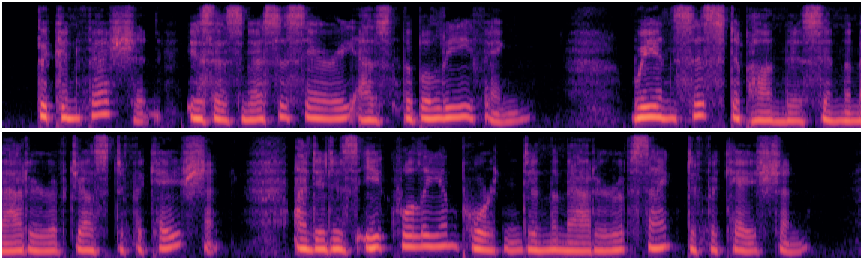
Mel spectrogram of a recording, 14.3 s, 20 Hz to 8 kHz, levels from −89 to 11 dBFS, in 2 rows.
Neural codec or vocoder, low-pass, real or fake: codec, 16 kHz, 16 kbps, FunCodec, trained on Chinese and English, 50 frames a second; 7.2 kHz; fake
